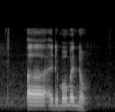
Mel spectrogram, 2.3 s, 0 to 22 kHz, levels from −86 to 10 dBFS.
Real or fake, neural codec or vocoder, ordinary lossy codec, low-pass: real; none; none; none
